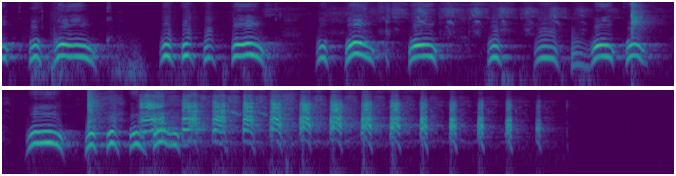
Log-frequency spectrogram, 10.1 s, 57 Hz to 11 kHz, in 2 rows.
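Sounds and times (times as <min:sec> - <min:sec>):
person imitating owl hooting calls: 0:00.0 - 0:06.1
speech: 0:00.0 - 0:07.1
laughter: 0:02.4 - 0:04.8, 0:05.7 - 0:09.4.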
